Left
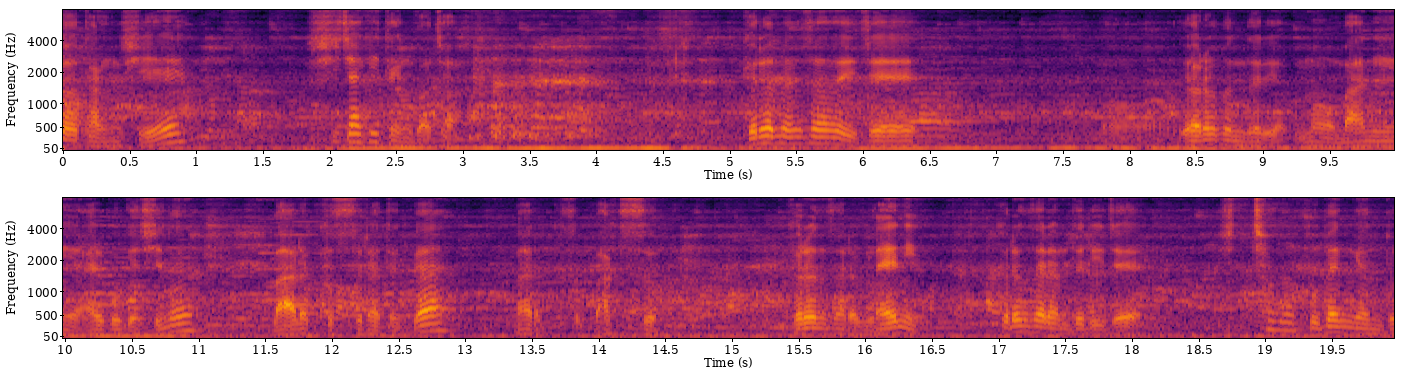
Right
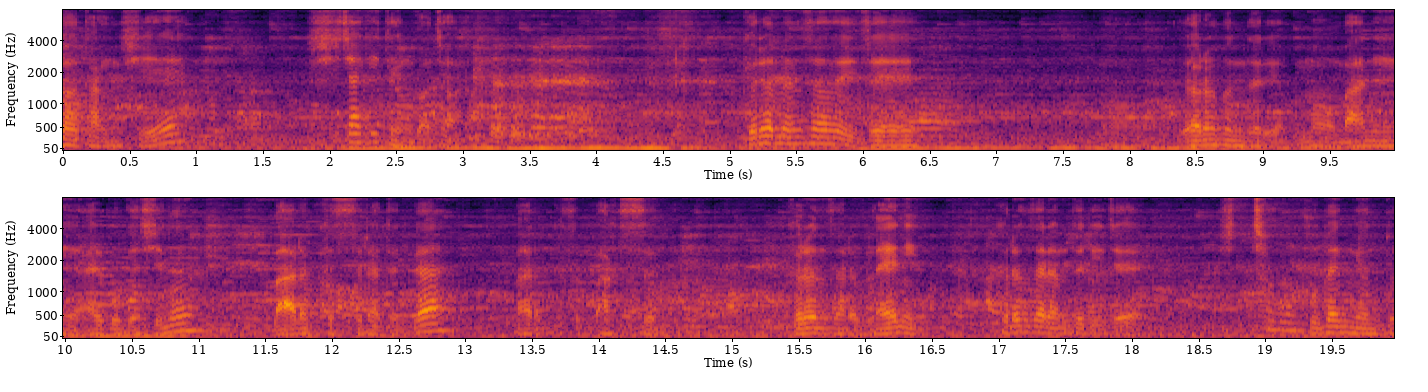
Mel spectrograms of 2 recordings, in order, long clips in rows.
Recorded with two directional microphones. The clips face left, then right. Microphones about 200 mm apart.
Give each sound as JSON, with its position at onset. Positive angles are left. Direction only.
{"t": 0.0, "sound": "a man's voice", "side_deg": 5}
{"t": 5.1, "sound": "a man's voice", "side_deg": 0}
{"t": 8.4, "sound": "a man's voice", "side_deg": 0}
{"t": 15.4, "sound": "a man's voice", "side_deg": 0}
